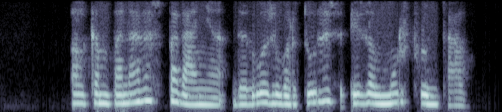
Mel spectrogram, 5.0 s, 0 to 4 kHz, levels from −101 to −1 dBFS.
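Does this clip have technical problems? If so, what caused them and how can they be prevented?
Yes: from 2.44 to 4.82 s there's repeated packet loss, with around two dozen dropouts up to 41 ms each patched by stretching the last sound, giving choppy, robotic speech. A steadier network or a larger jitter buffer would prevent it.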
